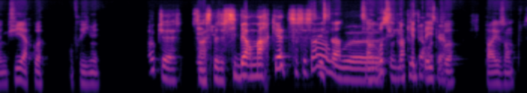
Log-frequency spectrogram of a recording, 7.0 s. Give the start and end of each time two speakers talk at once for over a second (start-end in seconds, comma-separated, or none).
4.1-5.9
